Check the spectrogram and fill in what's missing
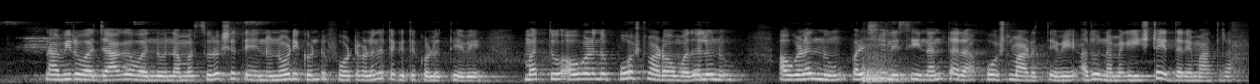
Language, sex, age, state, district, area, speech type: Kannada, female, 45-60, Karnataka, Davanagere, rural, spontaneous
